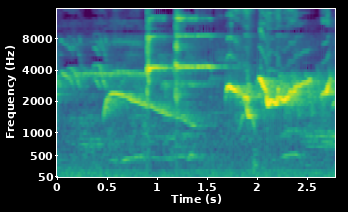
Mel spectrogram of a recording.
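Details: Kacer, an Oriental magpie-robin, young prospect bird: long clear whistled note gliding downward, then sharp rising and falling whistles with brief harsher accents.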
